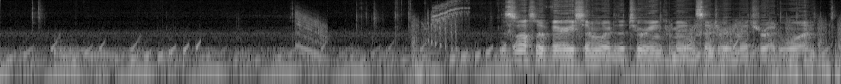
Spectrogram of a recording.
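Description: Electronic game music plays with a steady pulsing beat.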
